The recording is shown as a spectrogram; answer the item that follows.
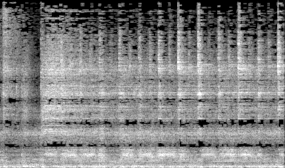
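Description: Thrash metal band playing live: distorted electric guitars, bass and a drum kit, loud and dense without a break.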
